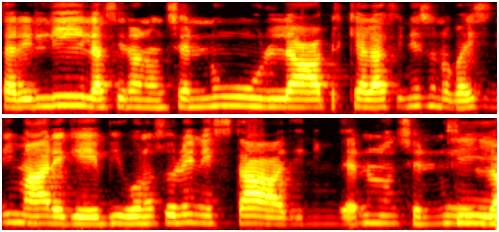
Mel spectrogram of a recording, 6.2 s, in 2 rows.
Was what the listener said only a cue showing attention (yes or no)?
no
